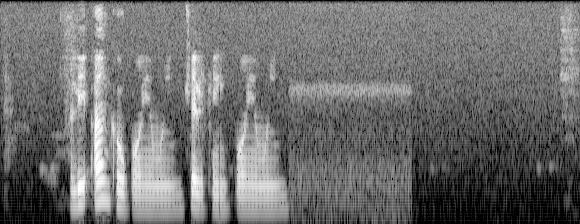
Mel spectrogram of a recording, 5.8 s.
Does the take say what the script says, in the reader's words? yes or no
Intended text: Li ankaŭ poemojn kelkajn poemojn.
yes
